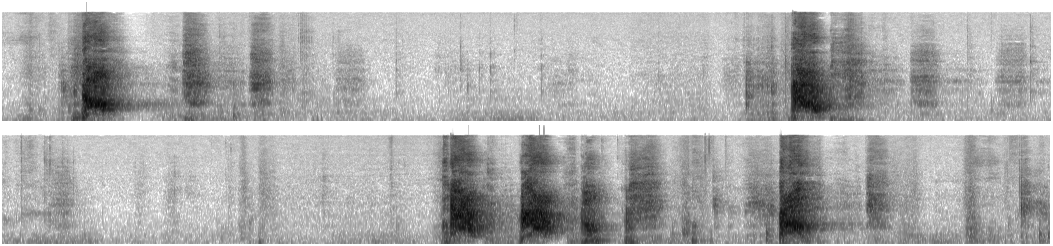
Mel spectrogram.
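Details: Staffie going after bubbles, its mortal enemy, giving sharp barks in scattered bursts: one double bark, a single bark after a long gap, then a rapid cluster of three or four near the end.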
